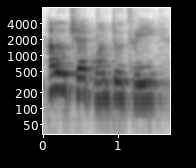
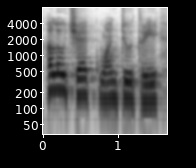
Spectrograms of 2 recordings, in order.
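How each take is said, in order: First: The voice is recorded about six feet away. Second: The voice is recorded about one foot away. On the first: "around like six feet distance from the microphone. It's quite far" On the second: "from very close distance of around one feet"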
